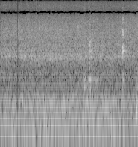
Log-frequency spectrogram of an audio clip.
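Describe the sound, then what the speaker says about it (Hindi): Onions frying in hot oil for birista, a steady close hiss of sizzling with faint crackles and one small pop near the end, no talking. "ये भी तेल गरम हो चुका है, अभी हम इसमें बिरिस्ता बना देंगे।"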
